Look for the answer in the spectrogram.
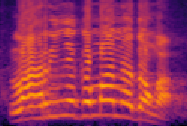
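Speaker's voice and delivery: high, loud eager question; excited. Real, not acted. Preacher teasing the congregation about where they ran, excited. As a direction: build suspense, thrilled.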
